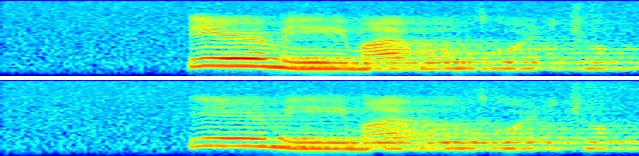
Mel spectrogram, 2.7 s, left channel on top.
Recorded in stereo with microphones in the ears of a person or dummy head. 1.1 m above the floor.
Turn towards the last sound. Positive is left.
turn(degrees=0)  # may be behind; listen again after turning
